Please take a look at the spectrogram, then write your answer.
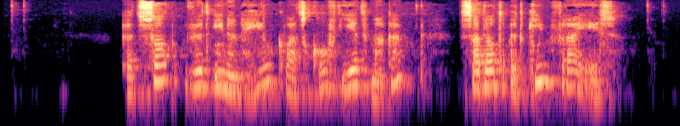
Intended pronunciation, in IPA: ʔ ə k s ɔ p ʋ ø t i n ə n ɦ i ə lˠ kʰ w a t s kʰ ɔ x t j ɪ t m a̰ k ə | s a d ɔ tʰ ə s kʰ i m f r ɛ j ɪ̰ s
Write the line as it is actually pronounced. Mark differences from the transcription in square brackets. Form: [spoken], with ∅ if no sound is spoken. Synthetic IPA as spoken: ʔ ə [t] s ɔ p ʋ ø t i n ə n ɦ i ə lˠ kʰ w a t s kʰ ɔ [f] t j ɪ t m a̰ k ə | s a d ɔ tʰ ə [t] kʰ i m f r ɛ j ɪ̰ s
